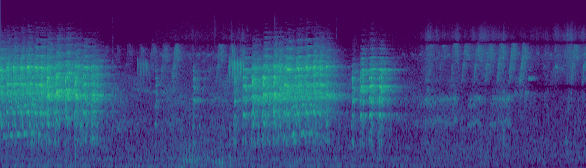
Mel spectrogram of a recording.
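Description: A large bird pecks and rustles among dry leaves on the ground.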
